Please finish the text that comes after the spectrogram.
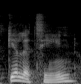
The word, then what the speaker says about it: guillotine: get you, Chris, because why do Americans pronounce guillotine with a Mexican double L? Why is it a guillotine? Because that's not how the word's supposed to be pronounced, is it? I'm sure the word is supposed to be pronounced with the double L sound.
